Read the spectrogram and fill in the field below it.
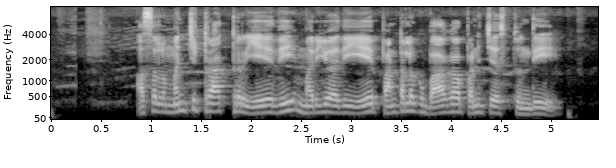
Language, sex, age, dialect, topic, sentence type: Telugu, male, 25-30, Central/Coastal, agriculture, question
